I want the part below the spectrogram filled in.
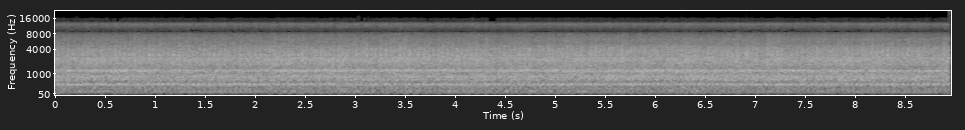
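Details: Mercury inline-6 outboard after #3 cylinder spark troubleshooting: steady even idle near 1100 rpm, no skips or stumbles; idle may drop under back pressure and may be lowered with idle screw.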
